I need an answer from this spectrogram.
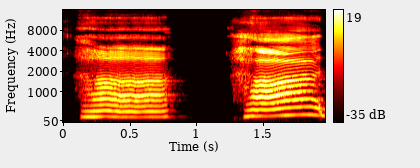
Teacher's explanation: یہ ہا جو ہے یہ سینے والی سائڈ سے حلق کے سب سے نیچے والے حصے سے ادا ہوتی ہے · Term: اقص الحلق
